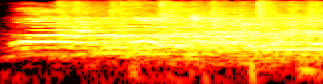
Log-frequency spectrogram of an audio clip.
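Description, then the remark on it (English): A loud, sustained burst of crowd noise: applause mixed with booing from an audience, a dense wash of clapping and voices that starts abruptly and stays strong throughout. “I hear more applause than booze.”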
